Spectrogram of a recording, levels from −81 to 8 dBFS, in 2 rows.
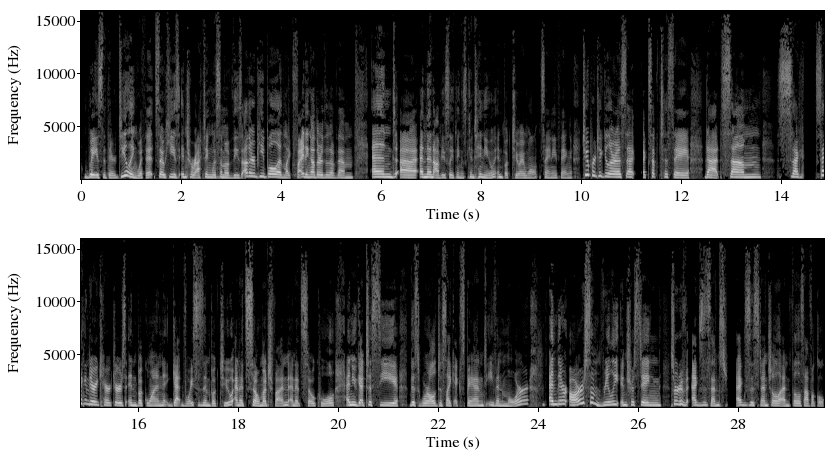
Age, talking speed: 20-39, 175 wpm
